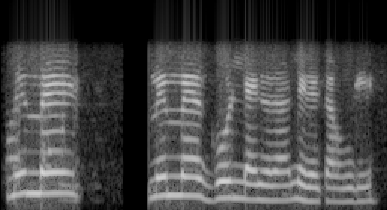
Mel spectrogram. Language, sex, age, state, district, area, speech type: Hindi, female, 18-30, Uttar Pradesh, Sonbhadra, rural, conversation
